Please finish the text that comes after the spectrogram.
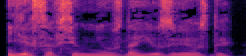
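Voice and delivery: high-pitched female character voice; high voice, remarking out of the blue; Clementine. A narrator's reading. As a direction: lift the voice high for the puzzled girlfriend. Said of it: "произнесла Клементина".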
